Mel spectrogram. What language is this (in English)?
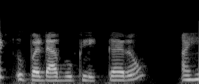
Gujarati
